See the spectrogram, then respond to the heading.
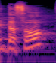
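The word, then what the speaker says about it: Dassault: France में इस company को डसॉल्ट नहीं बल्कि दसों सही उच्चारण में बोला जाता है।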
